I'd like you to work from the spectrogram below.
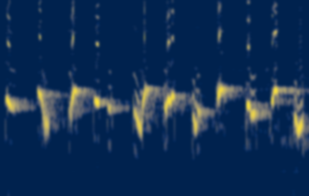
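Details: Sooty-headed bulbul (trucuk) in rapid ropelan song, pouring out clipped whistled phrases about four per second, each note swooping down or up, with no other sounds.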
